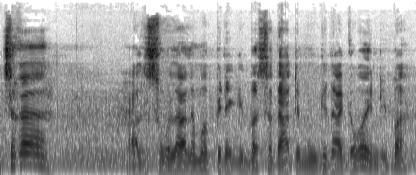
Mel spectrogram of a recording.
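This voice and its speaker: An actor playing a nosy, streetwise pal of a gambler in a horror radio drama, speaking colloquially and questioningly. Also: male voice, fairly low pitch, expressive, fast talker, natural voice. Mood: prodding, puzzled. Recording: clear vehicle-like background noise.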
